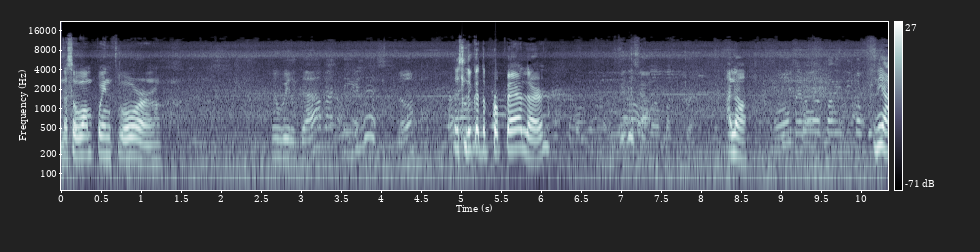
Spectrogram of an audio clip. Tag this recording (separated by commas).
Speech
